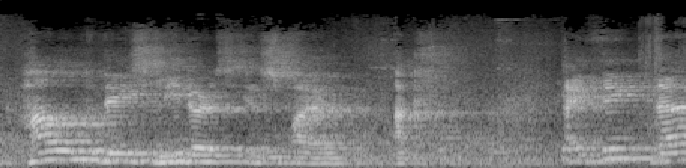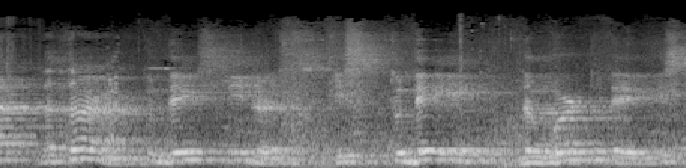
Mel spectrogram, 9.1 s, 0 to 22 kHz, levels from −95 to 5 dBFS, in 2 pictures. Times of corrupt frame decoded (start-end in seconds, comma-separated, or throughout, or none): 3.50-3.55, 5.27-5.35, 7.76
